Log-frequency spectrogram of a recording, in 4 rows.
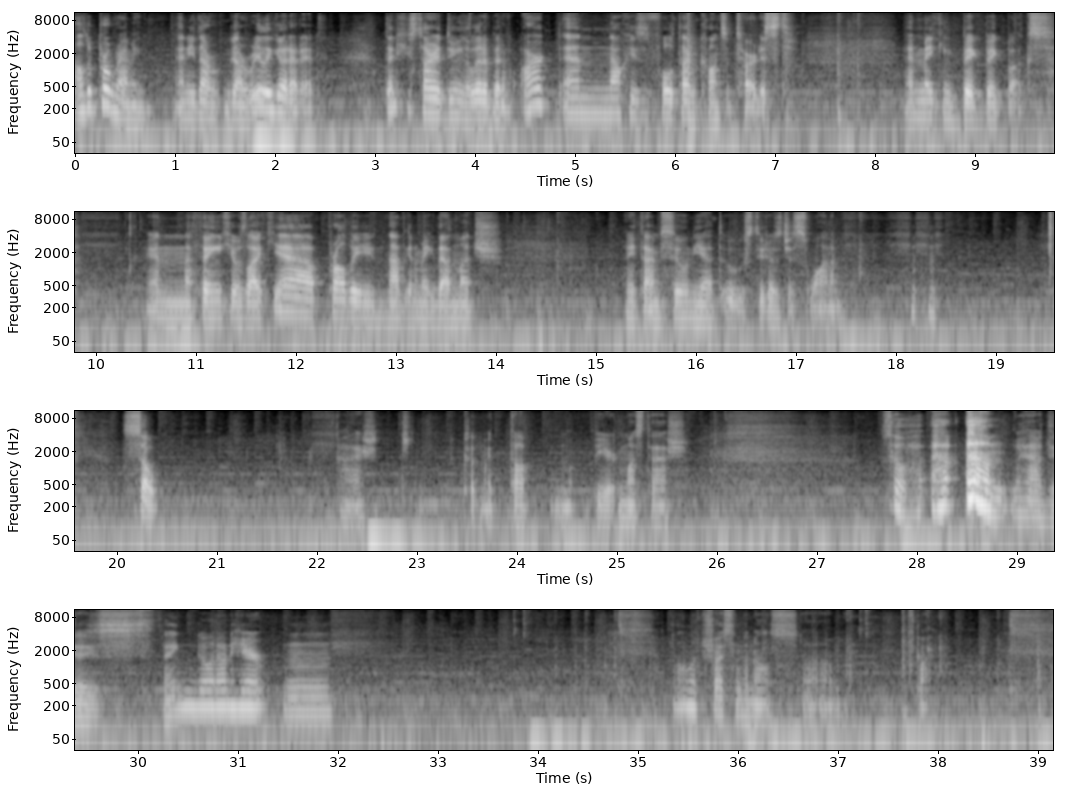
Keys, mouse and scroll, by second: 4.0 Tab, 5.2 scroll down 1, 6.1 Tab, 8.4 scroll up 1, 9.4-10.0 shift+middle drag, 10.0 scroll up 1, 10.4-14.9 shift+middle drag, 14.9 Tab, 17.5 ctrl+r, 33.9 click, 34.4 Tab, 34.7 shift+f, 37.7 KP_Divide, 37.9 shift+f, 39.0 Tab.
